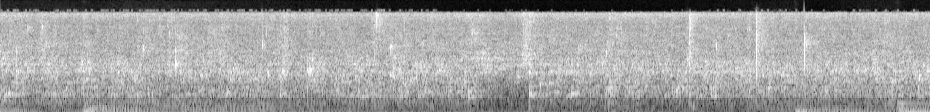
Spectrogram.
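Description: Water from a running tap rinses a safety razor after a shave, a steady hissing splash that continues for the whole stretch with no pauses.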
